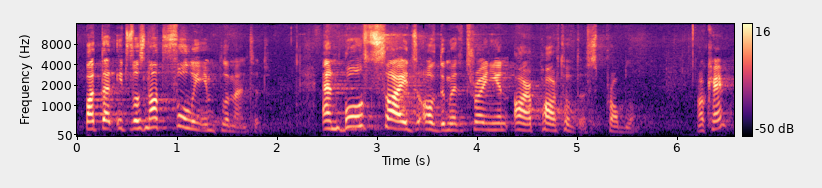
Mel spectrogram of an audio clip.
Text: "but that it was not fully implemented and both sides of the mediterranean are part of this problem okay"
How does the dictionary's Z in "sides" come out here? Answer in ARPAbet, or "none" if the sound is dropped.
Z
